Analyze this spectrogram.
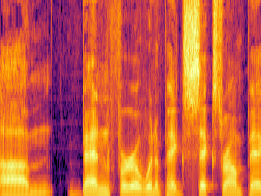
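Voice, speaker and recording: The recording is dry and close with no echo, carrying a man's unremarkable speaking voice, fairly high in pitch, with a Canadian accent and fairly even intonation. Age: 20s. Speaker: hockey YouTuber and podcast co-host. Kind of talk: casual sports chat.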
